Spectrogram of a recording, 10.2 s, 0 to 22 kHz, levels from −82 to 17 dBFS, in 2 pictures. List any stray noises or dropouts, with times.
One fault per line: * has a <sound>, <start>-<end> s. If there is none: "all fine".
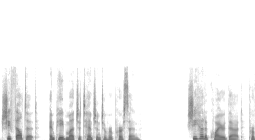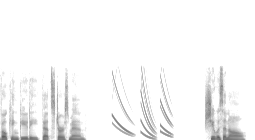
* has a chirp, 7.3-8.6 s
